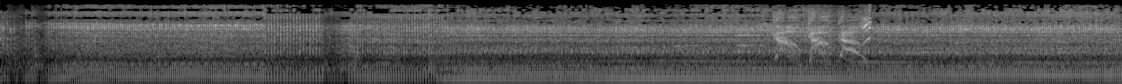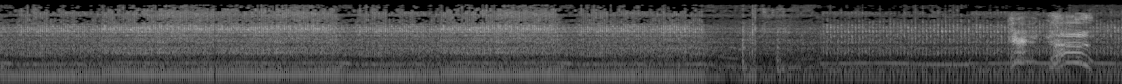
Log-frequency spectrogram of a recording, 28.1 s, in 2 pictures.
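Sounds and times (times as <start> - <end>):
tractor engine running: 0.0 - 28.0
high gliding cry: 8.1 - 11.2, 26.6 - 27.8.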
